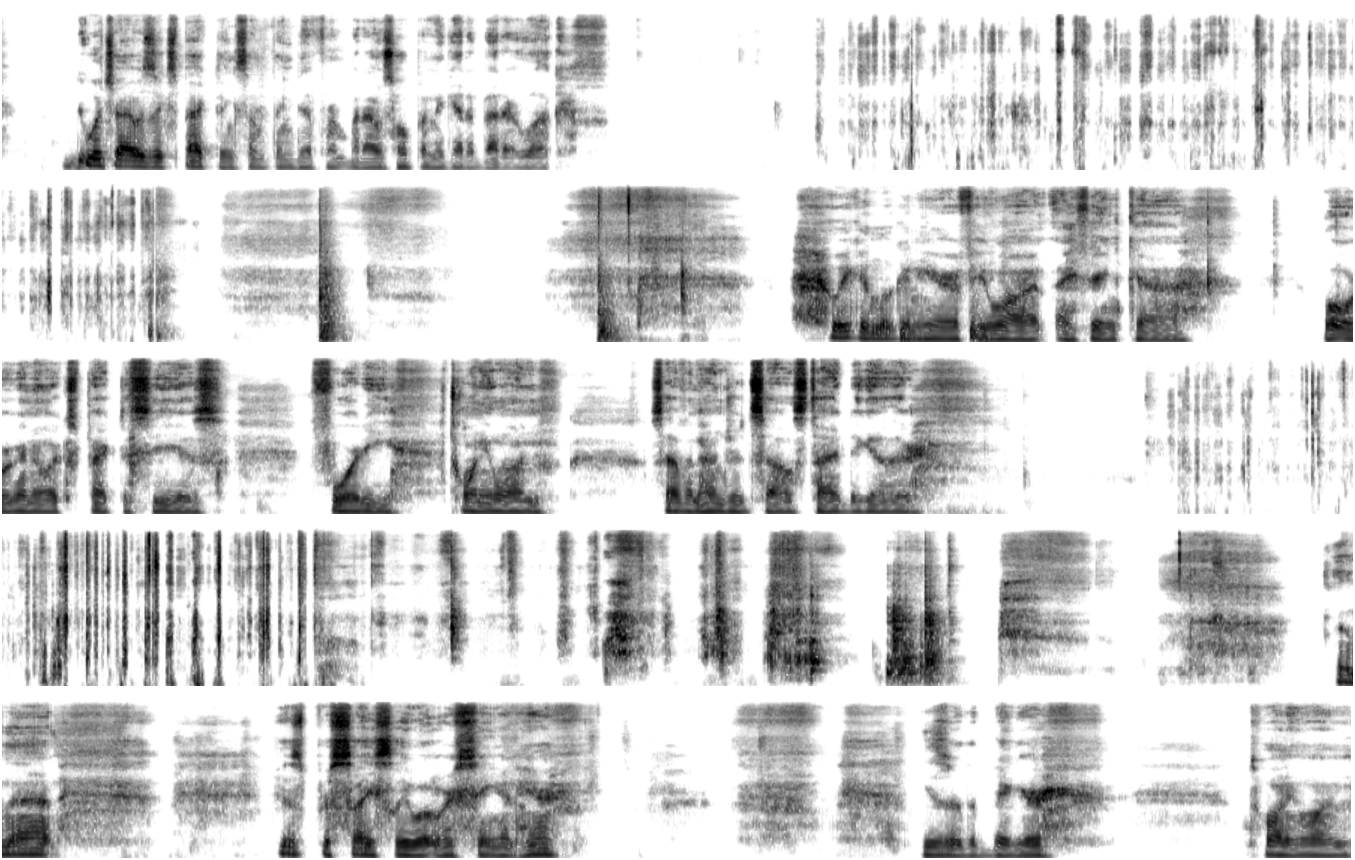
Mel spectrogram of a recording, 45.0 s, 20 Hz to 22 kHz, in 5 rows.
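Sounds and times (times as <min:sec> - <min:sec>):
battery thumping on wooden bench: 0:11.1 - 0:11.5, 0:13.0 - 0:13.4.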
